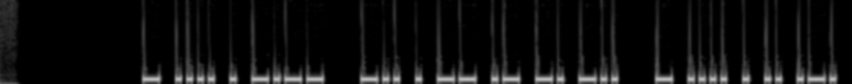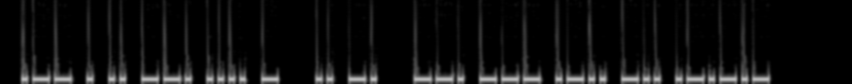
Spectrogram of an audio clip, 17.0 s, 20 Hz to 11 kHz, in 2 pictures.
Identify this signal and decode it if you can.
Morse code, heard as a keyed tone, about 21 wpm, 700 Hz. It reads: THEY DEMAND THEIR WEIGHT IN GOLD.
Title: Sentences from Top 1000 Words - Review Part 3 - 22wpm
